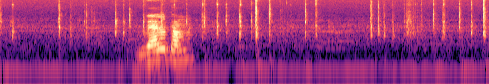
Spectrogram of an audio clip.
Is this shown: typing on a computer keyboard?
yes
